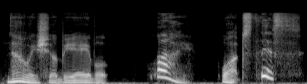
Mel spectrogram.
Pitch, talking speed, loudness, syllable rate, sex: 110 Hz, 135 wpm, -17 LUFS, 3.8 syllables/s, male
